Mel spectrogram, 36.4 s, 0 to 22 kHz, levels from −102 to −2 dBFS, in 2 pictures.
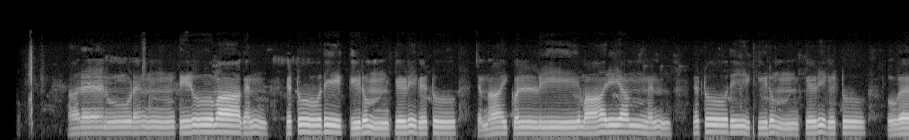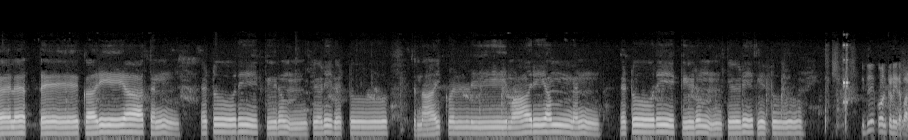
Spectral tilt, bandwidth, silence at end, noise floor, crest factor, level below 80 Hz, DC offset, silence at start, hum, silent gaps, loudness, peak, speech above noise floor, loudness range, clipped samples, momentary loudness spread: -8 dB/octave; 7.2 kHz; 0 s; -62 dBFS; 20 dB; -64 dBFS; under 0.1%; 0.55 s; none; none; -30 LUFS; -10 dBFS; 33 dB; 6 LU; under 0.1%; 11 LU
